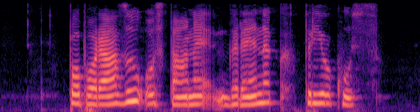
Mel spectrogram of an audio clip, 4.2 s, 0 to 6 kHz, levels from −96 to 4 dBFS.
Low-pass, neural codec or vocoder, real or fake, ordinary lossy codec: 5.4 kHz; codec, 16 kHz, 4 kbps, FreqCodec, larger model; fake; none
